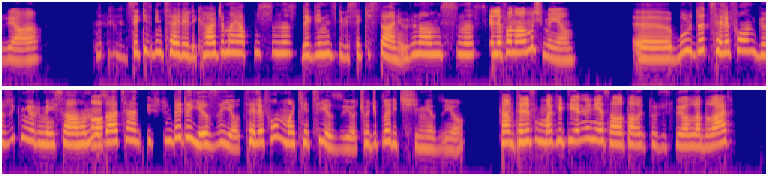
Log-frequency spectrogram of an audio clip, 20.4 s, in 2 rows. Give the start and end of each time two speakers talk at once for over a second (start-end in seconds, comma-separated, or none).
none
